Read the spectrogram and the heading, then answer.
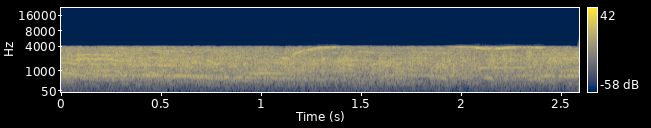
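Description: Dense, steady canned applause from a large crowd played from an old recorded tape, with a thin, old-recording sound, clapping continuously at an even level throughout, with a brief high whistle cutting through partway.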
